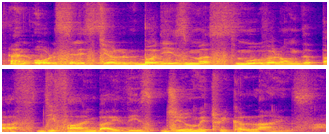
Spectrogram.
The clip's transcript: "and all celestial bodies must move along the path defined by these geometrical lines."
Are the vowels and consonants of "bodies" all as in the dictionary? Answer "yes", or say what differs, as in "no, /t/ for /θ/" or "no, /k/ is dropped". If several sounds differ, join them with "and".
yes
